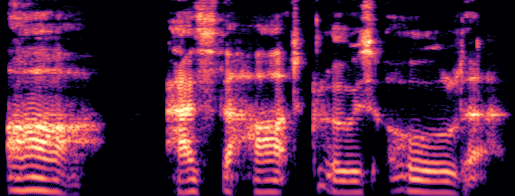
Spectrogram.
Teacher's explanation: So the sigh of ah is continued into heart. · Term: Assonance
